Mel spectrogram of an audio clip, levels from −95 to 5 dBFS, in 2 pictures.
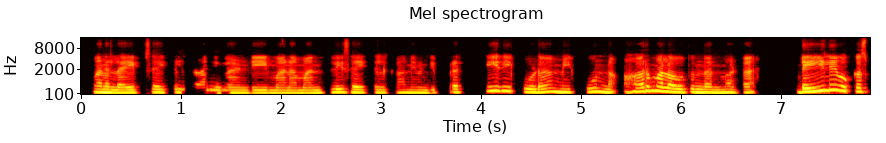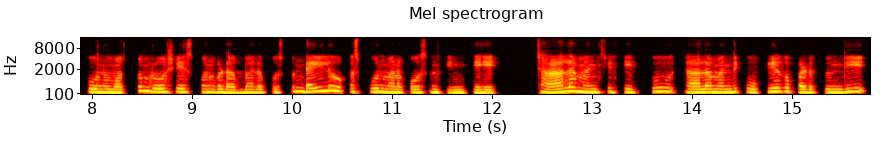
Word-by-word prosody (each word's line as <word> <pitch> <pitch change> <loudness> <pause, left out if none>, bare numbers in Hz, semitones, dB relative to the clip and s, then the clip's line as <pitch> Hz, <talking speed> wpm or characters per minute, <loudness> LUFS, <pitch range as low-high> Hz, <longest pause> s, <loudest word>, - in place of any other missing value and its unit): మన 195 -1 +6
life 170 +1 0
cycle 190 +1 -2
కానివ్వండి, 165 -1 -4 0.2
మన 165 0 -2
మంథ్లీ 170 +4 -1
సైకిల్ 175 0 -1
కానివ్వండి 170 -1 -3
ప్రతీది 270 +8 -1 0.2
కూడా 195 -1 +2 0.2
మీకు 200 +2 -2 0.2
నార్మల్ 240 +7 +2
అవుతుందన్నమాట. 185 -3 +2 0.6
డైలీ 290 +9 +7
ఒక 240 - -4
స్పూను 205 -4 +1
మొత్తం 275 +9 -3
రోస్ట్ 215 0 -2
చేసుకొని 205 -1 -3
ఒక 195 - +2
డబ్బాలో 185 +2 -1
పోసుకొని, 245 +7 -4
డైలీ 270 +6 +2
ఒక 220 - -28
స్పూన్ 220 -2 -1
మనకోసం 185 +1 -1
తింటే. 175 0 -1 0.6
చాలా 200 +5 +3
మంచి 200 +1 +1
టిప్పు, 205 +4 -4 0.3
చాలామందికి 200 +2 +2
ఉపయోగపడుతుంది, 200 -2 -1
195 Hz, 120 wpm, -23 LUFS, 175-215 Hz, 0.6 s, డైలీ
